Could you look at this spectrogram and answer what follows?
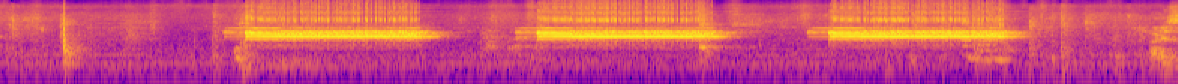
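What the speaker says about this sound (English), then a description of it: "Emergency action notification." An emergency alert broadcast tone sounds loud and harsh, repeating in three long blasts with short gaps between them. It is preceded by a brief thump.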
